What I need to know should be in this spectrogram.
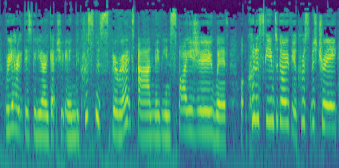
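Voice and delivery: ordinary talk

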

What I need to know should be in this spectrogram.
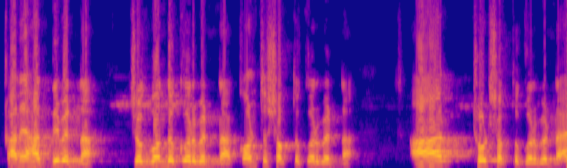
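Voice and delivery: ordinary delivery

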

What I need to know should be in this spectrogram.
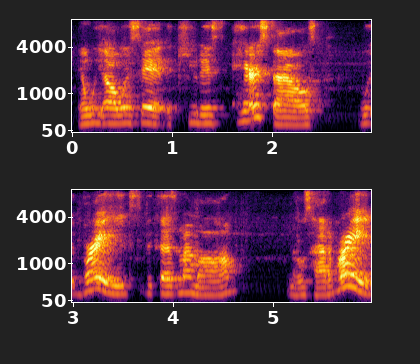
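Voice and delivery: usual speaking voice

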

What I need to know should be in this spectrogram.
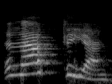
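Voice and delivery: high, loud announcement; loud, high story sign-off; insistent shout. Real, not acted. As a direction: shout the ending over the teacher. Child shouts the story's ending.

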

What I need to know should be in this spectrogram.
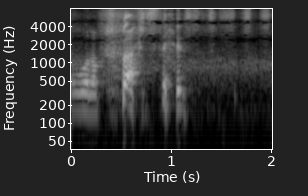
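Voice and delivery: slow, high, laughing disbelief; retold shock. To his girlfriend at the market, slow laughing disbelief. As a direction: gasp it out through a laugh at the sight. Handed a live chicken, shocked.

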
